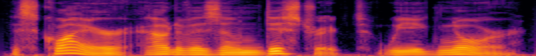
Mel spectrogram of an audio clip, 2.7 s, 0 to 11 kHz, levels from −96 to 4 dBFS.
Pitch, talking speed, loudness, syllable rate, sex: 100 Hz, 200 wpm, -16 LUFS, 5.2 syllables/s, male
